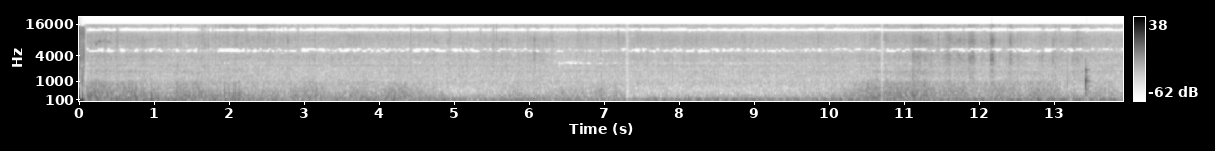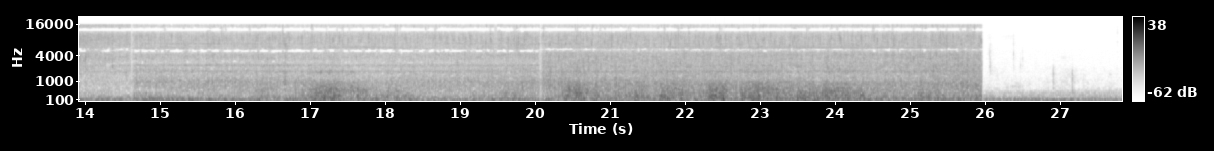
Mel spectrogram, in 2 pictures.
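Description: Food frying in a pan: a steady sizzle with a few sharp clicks and swells. It stops abruptly near the end.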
